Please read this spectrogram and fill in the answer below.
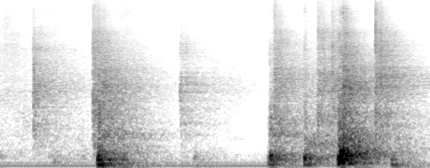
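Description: Lightsaber sparring: the blades knock and thud against each other and the fencers' gear in a large echoing hall. There is one sharp hit about a second in, then a quick flurry of about four near the end.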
